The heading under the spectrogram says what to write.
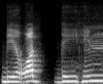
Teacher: बदह्न नून मुशदिद है। मुशदिद नून पर गुना करेंगे।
